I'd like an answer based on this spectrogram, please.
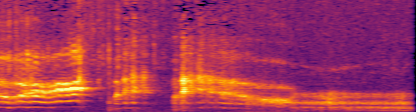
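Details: Mating domestic cats giving odd cries: a loud, harmonic, wailing yowl that wavers, breaks briefly, then resumes as a long, slowly falling caterwaul.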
